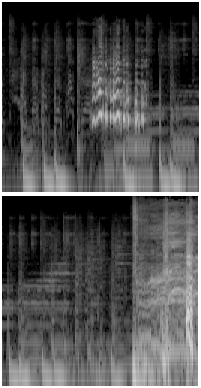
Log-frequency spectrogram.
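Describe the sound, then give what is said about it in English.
Turkey gobbling, a rapid warbling burst early on and a second louder, rougher gobble at the end, set against a steady, thumping bass beat. “Tell us when and where you heard the turkey sound”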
